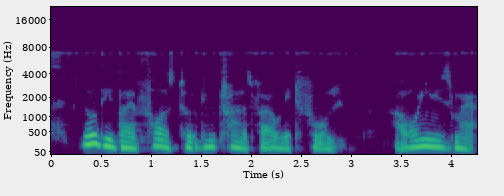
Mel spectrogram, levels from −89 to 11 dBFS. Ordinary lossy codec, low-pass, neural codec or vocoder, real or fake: none; 7.2 kHz; codec, 16 kHz, 4 kbps, X-Codec, HuBERT features, trained on LibriSpeech; fake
